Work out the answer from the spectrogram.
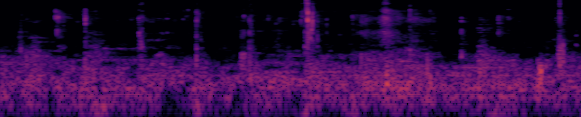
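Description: Chewing of rice and curry eaten by hand, with many small mouth clicks and one sharper click about three seconds in.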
